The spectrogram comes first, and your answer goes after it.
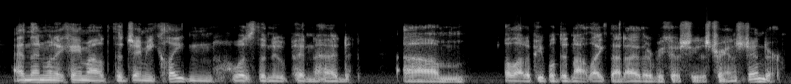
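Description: A man speaks at a moderate pace in a very deep, low voice with ordinary pitch variation. His loudness stays very even over noticeable background noise. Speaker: movie reviewer panelist. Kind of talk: casual banter and movie review.

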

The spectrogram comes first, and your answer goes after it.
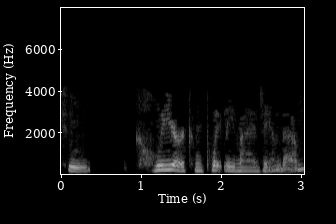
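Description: The speaker is a woman with ordinary pitch variation. Her pace is fairly slow. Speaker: pastor and homeschool mom. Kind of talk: interview.

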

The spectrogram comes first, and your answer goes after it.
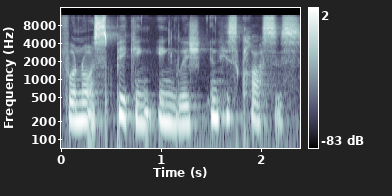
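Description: Her pitch is fairly high, with ordinary variation. The woman sounds somewhat breathy. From Singapore. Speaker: podcaster and English teacher. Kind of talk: scripted narration. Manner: measured.

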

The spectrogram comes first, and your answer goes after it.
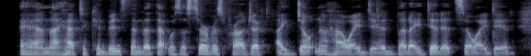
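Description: Here a man with an American accent and an ordinary speaking voice talks at a fairly quick pace, medium in pitch with fairly even intonation, on a very clean recording with a silent background. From New Jersey. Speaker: theatre director. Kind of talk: interview.

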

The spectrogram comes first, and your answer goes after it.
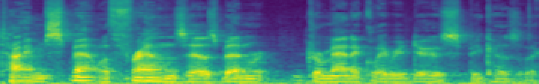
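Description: Audible room echo surrounds a man speaking at a moderate pace with an American accent. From US Midwest (Wisconsin, farm upbringing). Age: 70s. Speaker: retired estate planning lawyer. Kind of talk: casual interview. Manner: halting.

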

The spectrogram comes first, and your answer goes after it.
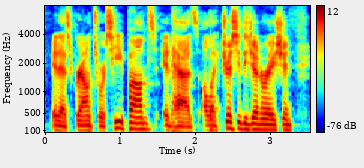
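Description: A man with an American accent, a plain, everyday voice, medium pitch and fairly even intonation, on a very clean recording with a silent background. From Illinois. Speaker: podcast host. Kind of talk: interview.

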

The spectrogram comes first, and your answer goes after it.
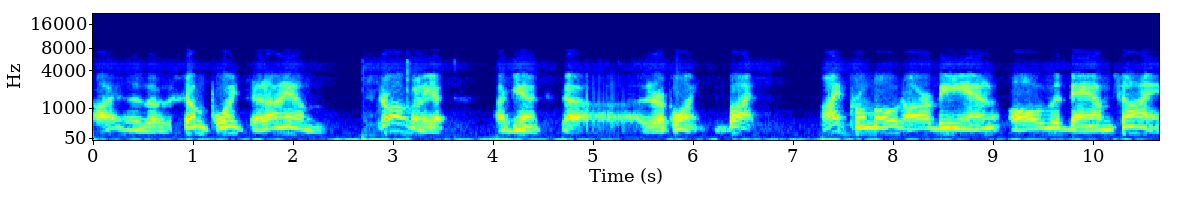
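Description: A man with an American accent at a very slow pace and very even loudness. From Iowa, US Midwest. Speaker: caller. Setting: phone call.

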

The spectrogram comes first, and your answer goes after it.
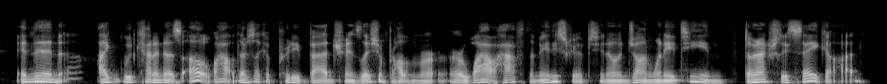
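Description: This man has a fairly low pitch and an ordinary speaking voice. He talks at a fairly quick pace with hardly any pauses and very even loudness. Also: ordinary pitch variation. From Texas. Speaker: seminary graduate. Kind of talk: interview.

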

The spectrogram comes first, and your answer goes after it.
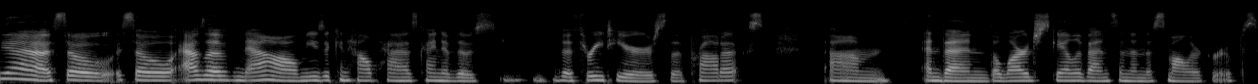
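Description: An American accent at a very slow pace, with fairly even intonation, in a very clean recording with a silent background. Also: woman, fairly low pitch for a woman. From New Jersey. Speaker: music therapist and small business owner. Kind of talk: casual interview chat.

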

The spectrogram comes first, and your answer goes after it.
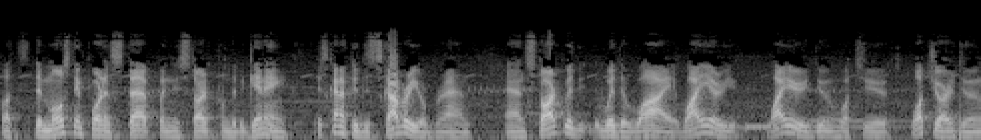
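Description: Ordinary pitch variation in a man's fairly low voice, a moderate pace, and noticeable background noise. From Sweden. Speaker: entrepreneur and podcaster. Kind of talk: interview.

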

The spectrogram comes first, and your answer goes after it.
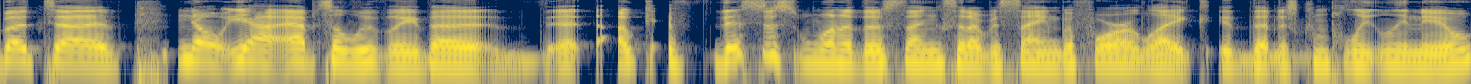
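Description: In a dry, close recording with no echo, a woman speaks with vocal fry at a fairly low pitch and a moderate pace. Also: ordinary pitch variation. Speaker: co-host. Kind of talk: casual chat.

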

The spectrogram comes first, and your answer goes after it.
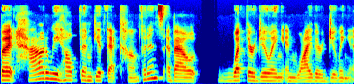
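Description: Someone talks in an American accent with lively intonation at a fairly slow pace. The background is quiet. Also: woman, fairly low pitch for a woman. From US Midwest, Dubuque, Iowa. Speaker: career and strengths coach. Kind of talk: casual interview.

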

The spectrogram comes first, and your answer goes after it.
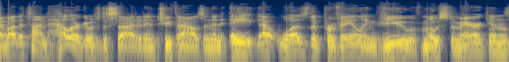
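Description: A man with an unremarkable speaking voice talks fairly quickly at a medium pitch. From North Carolina. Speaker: law professor. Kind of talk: interview. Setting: remote call.

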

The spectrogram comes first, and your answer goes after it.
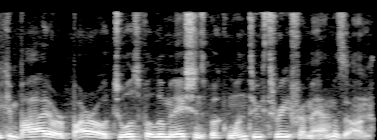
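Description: A man with a medium-pitched voice talks at a moderate pace against noticeable background noise. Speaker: podcast host and fantasy author. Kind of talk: casual interview.

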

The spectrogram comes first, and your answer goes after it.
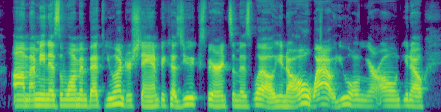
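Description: In an American accent, a woman with a very deep, low pitch talks at a fairly quick pace with hardly any pauses. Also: fairly even intonation. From US Midwest, Milwaukee, Wisconsin. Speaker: sociologist and diversity speaker. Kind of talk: interview.

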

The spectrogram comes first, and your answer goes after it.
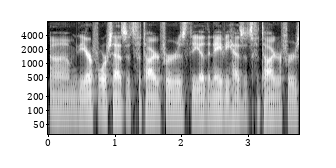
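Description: A man in an American accent, fairly low-pitched and fairly quick, with monotone, flat intonation. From US, Baltimore, of Cuban parents. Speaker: aviation photographer. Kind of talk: interview. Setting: in person.

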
